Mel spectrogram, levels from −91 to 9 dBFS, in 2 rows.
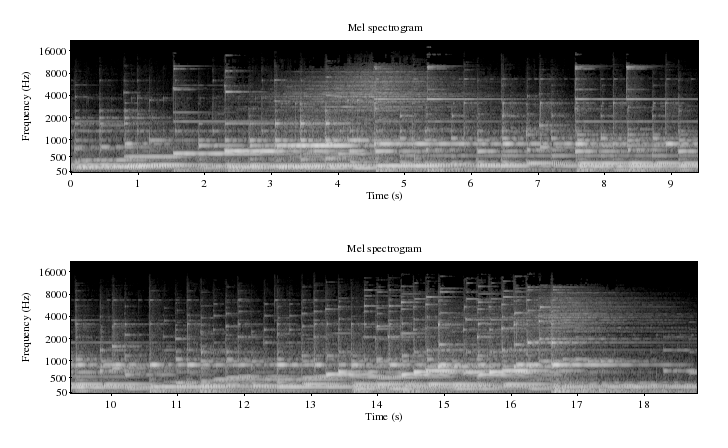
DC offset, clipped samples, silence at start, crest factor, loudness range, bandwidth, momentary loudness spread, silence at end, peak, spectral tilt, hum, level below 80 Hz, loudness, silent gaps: under 0.1%; under 0.1%; 0 s; 14 dB; 4 LU; 11 kHz; 8 LU; 0 s; -2 dBFS; -6 dB/octave; none; -36 dBFS; -16 LUFS; none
